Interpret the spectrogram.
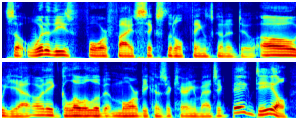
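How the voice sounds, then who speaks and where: A man's voice: on the low side, animated, moderate pace, few pauses, a little mellow, no room sound, clean studio sound. A man co-hosting a podcast, casually discussing tabletop gaming and explaining in a vivid, descriptive way. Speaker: podcast co-host.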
